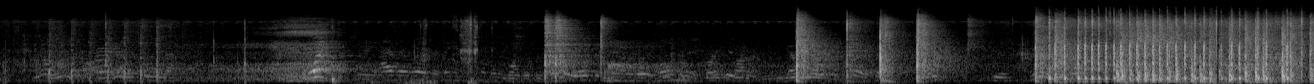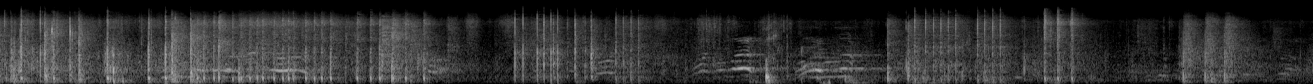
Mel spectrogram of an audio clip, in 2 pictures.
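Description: Paintball markers firing: scattered single shots and short strings, then about ten seconds in a long stretch of rapid, near-continuous fire lasting about eight seconds before it thins out again.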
